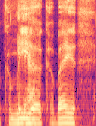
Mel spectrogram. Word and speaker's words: Camila Cabello: Because I never know, because a lot of people mispronounce her name, call her Camila Cabello or Camila Cabello. It's Camila Cabello.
